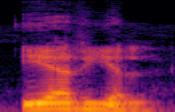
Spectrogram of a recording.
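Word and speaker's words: aerial: तो ए ई, तो यहाँ पे ए के बाद क्या आ रहा है, आर। तो यहाँ उच्चारण क्या आ रहा है, एया रियल।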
